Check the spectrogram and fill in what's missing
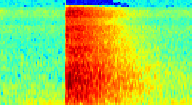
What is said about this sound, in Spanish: Sí, se escuchan esos que acá mis vecinos ya empiezan con la pirotecnia, ya van a empezar con su, su show.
